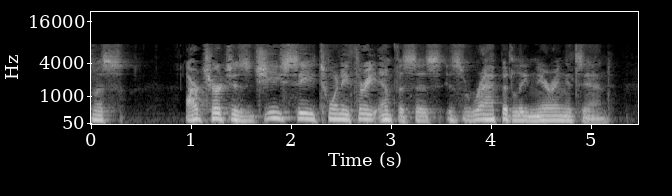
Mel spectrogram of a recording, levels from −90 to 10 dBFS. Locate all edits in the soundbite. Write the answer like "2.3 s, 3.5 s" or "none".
none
